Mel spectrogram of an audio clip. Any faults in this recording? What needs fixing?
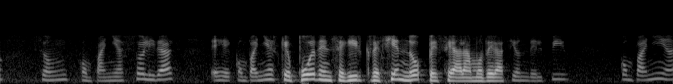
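From 2.78 to 5.41 s the speech and the room noise behind it sink together by about 6 dB. This is automatic gain falling: the gain control judged the input too loud, shortly after the talker moved around 2.5 s, and lowered its gain gradually. To prevent it, slow the gain control's attack and give it a higher threshold so brief changes in talker distance don't trigger a cut.

Overlapping that, from 3.13 to 5.02 s, speech and background swell by about 4 dB. This is automatic gain rising: the gain control heard the input as too quiet and pushed its gain up while the falling correction was still under way, so the two adjustments pull against each other. To prevent it, run a single automatic gain stage, or disable one of them, so that two controllers never correct the same signal at once.

The 4 kHz ceiling heard throughout comes from the narrowband G.711 mu-law call codec at 64 kbps.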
